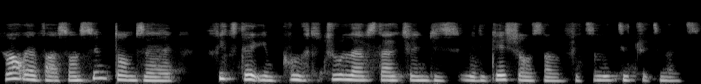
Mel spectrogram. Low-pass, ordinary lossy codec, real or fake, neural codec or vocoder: 7.2 kHz; none; fake; codec, 44.1 kHz, 2.6 kbps, DAC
